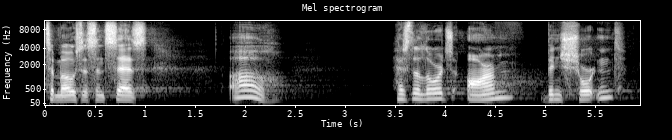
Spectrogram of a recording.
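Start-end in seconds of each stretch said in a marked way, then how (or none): 1.8-5.8 slow, heavily sarcastic jab. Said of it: "God sarcastically replies".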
